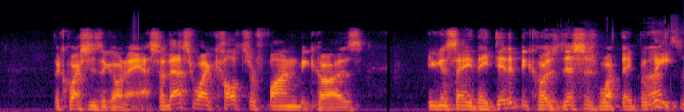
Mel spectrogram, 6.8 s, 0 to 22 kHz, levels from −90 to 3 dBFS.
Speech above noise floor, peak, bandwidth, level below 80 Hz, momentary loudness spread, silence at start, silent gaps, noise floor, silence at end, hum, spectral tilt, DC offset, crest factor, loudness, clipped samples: 36 dB; -2 dBFS; 12 kHz; -56 dBFS; 9 LU; 0.55 s; none; -56 dBFS; 0 s; none; -3 dB/octave; under 0.1%; 18 dB; -18 LUFS; under 0.1%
